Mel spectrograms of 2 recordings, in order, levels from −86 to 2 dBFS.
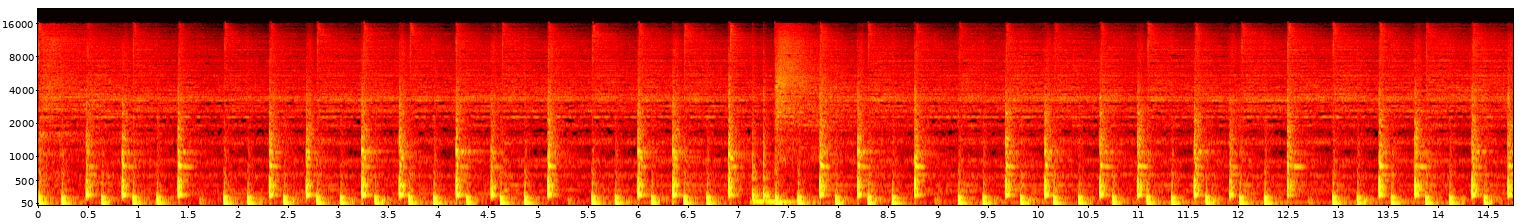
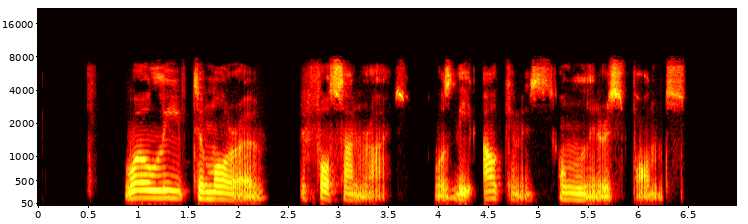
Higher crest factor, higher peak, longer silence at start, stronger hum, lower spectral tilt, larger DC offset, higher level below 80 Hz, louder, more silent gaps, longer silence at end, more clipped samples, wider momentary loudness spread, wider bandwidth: about the same, 18 dB vs 18 dB; about the same, -2 dBFS vs -2 dBFS; second, 0 s vs 0.5 s; neither; about the same, -5 dB/octave vs -4 dB/octave; neither; first, -26 dBFS vs -60 dBFS; about the same, -21 LUFS vs -19 LUFS; second, none vs 2.46-2.61 s, 3.86-3.96 s; second, 0 s vs 0.5 s; neither; second, 5 LU vs 11 LU; first, 17 kHz vs 8 kHz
